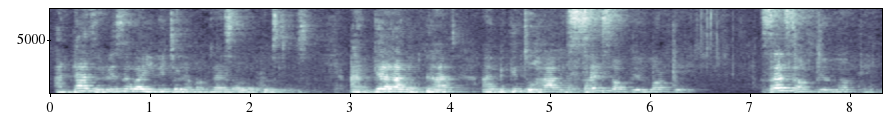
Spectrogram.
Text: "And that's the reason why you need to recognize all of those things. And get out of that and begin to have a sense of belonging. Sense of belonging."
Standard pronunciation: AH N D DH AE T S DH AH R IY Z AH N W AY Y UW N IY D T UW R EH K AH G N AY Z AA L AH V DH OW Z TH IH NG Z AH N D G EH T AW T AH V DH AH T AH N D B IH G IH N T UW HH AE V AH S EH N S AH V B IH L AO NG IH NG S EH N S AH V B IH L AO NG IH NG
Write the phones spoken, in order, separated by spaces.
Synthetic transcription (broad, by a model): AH N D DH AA T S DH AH R IY Z AH N W AY Y UW N IY D T UW R EH K AH G N AY Z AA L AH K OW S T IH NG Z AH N G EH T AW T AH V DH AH T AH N B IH G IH N T UW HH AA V AH S EH N S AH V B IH L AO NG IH S EH N S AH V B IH L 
